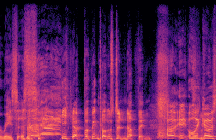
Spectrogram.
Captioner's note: laughs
